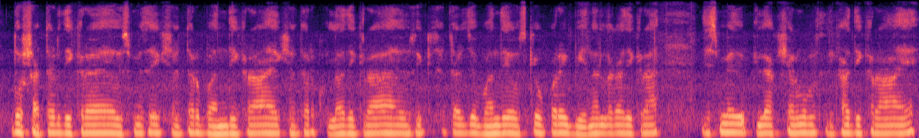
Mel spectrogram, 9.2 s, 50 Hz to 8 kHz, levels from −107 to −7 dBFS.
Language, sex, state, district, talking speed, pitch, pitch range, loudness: Hindi, male, Bihar, Lakhisarai, 260 wpm, 125 Hz, 125-130 Hz, -27 LUFS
